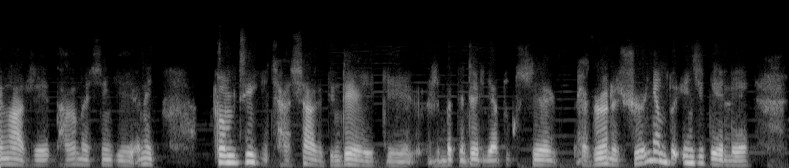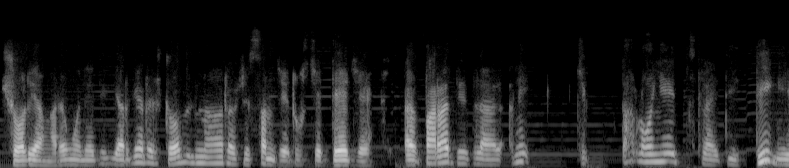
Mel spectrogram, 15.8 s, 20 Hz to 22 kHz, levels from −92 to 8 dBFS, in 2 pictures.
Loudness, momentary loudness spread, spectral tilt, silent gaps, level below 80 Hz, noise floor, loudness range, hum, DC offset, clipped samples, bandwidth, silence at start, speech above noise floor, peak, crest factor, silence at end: -25 LUFS; 13 LU; -9 dB/octave; none; -70 dBFS; -49 dBFS; 3 LU; none; under 0.1%; under 0.1%; 6.6 kHz; 0 s; 24 dB; -6 dBFS; 18 dB; 0 s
